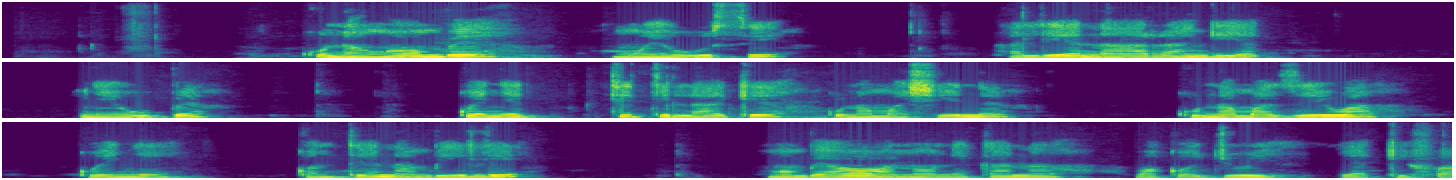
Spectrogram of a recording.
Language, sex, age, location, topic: Swahili, female, 18-24, Nakuru, agriculture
